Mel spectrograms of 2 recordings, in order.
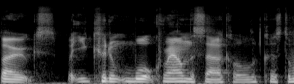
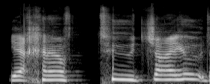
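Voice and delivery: put-on pitched-up Liverpool Scouse accent; 10 semitones higher, 6 dB louder than usual. Recalling a Scouser ordering on a Greek island: Scouse accent. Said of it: "like in the scouse accent".

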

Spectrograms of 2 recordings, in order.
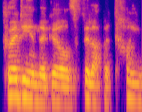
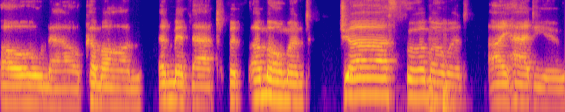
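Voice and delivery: put-on spoken in an American accent. Retelling what Janet said to Lawrence after a broken line, in her American accent. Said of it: "in her American accent".

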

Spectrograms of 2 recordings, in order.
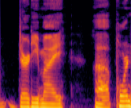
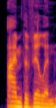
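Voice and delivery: ordinary talk

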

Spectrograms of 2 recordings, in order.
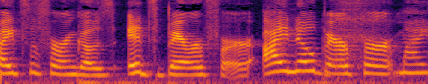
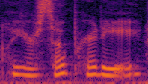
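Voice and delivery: lower voice, much quieter; 10 semitones higher than usual. Showing how to compliment someone while flirting, in a lowered voice. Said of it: "you can't go into like your high voice".

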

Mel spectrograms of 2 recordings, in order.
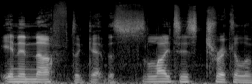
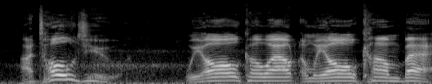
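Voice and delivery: forceful, loud, slow, high drawn-out yell; 8 semitones higher, 8 dB louder than usual. Holding a blade to a captive's neck, shouting. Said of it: "I'm just going to initially shout".

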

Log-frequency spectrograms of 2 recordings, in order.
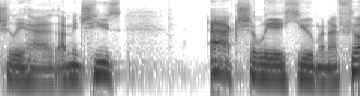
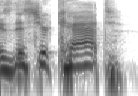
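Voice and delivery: very high, angry, heated voice; 11 semitones higher than usual. Retelling a neighbor who came knocking on the door: imitating an angry neighbor. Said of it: "fucking heated".

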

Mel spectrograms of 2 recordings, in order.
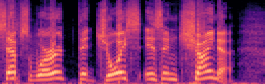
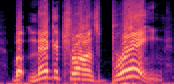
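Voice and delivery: usual speaking voice

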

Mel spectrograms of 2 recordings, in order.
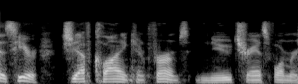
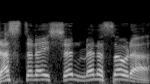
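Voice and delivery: put-on very high-pitched, old-fashioned, old-timey voice; 11 semitones higher than usual. Deciding to do the next bit in an old timey voice. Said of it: "I should just do this in old timey voice".

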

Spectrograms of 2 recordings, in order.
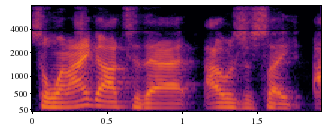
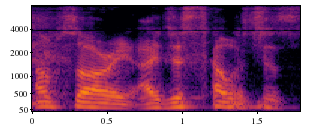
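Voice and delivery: words breaking up with giggles and laughter. Apologizing to the others while laughing while talking. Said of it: "You had a case of the giggles".

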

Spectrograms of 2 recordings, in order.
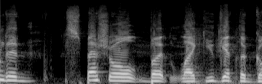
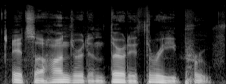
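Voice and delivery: very deep put-on narration voice, dropped all the way down; 8 semitones lower than usual. Reading out a bourbon's proof after being asked: Morgan Freeman voice. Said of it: "Can you do a more Morgan Freeman voice".

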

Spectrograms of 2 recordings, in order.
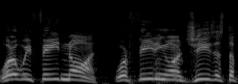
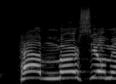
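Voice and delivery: mock loud cry out, higher; 5 semitones higher than usual. Retelling how a man cried out to Jesus, retelling a loud cry. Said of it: "I'm sorry I woke him up".

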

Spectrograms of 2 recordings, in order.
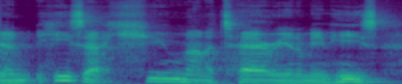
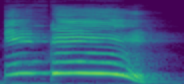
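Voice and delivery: piercing, very high, very loud, drawn-out shriek; 9 dB louder than usual. Listing people who share a birthday, then doing a Kate Capshaw impression. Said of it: "that was a good impression".

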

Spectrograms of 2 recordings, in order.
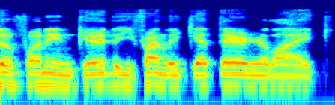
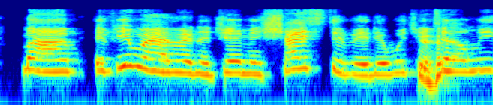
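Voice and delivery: put-on cartoon kid voice, higher pitched; 13 semitones higher than usual. Retelling a scene where the character asks his mom a question: Cartman voice. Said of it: "When they see his mom".

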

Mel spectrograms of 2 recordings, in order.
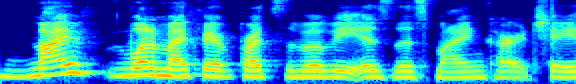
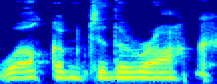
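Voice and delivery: put-on Scottish accent, quieter; 3 semitones lower, 6 dB quieter than usual. Quoting a movie scene line, doing a bad Sean Connery impression. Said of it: "I can't do a very good Sean Connery".

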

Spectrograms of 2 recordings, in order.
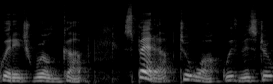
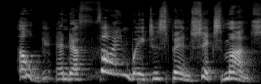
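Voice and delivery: piercing, shrill, very loud shriek; 7 semitones higher, 9 dB louder than usual. After Fred shouts at her for throwing the toffees away, his mother answers, shrieking. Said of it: "she shrieked".

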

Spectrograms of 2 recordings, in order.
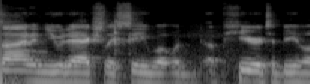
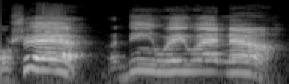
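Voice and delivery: high-pitched, loud, far-carrying calling out. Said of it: "he'd probably call out for him".

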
